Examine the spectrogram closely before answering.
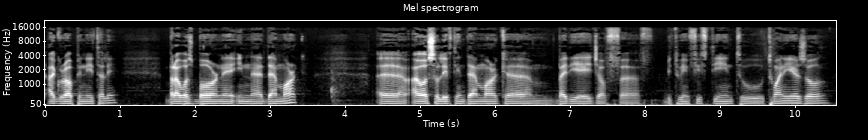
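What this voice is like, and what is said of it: Italian accent. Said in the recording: “I have an Italian accent.”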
